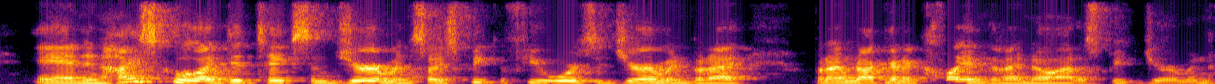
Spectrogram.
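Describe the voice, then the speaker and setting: The speaker talks at a very fast pace with an American accent. Pitch varies in an ordinary way. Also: man, fairly high pitch for a man. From United States. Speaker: astronaut. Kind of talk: Q&A in a webinar.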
